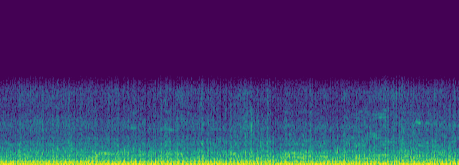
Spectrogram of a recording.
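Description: Motorboat engine running steadily under way, a loud, even low drone.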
